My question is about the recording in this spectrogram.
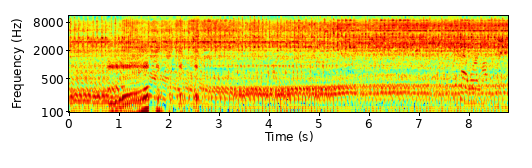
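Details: Stihl MS170 with Amazon replacement motor and a new Holzfforma carburetor, cutting black walnut: uneven buzzing revs that climb and sag without crisp response; owner says it sounds far more doggy than an OEM MS170; sluggish running.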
